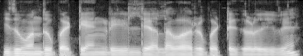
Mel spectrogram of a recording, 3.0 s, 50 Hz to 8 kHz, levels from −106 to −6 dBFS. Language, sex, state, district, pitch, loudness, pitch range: Kannada, male, Karnataka, Koppal, 90 Hz, -17 LUFS, 90-95 Hz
